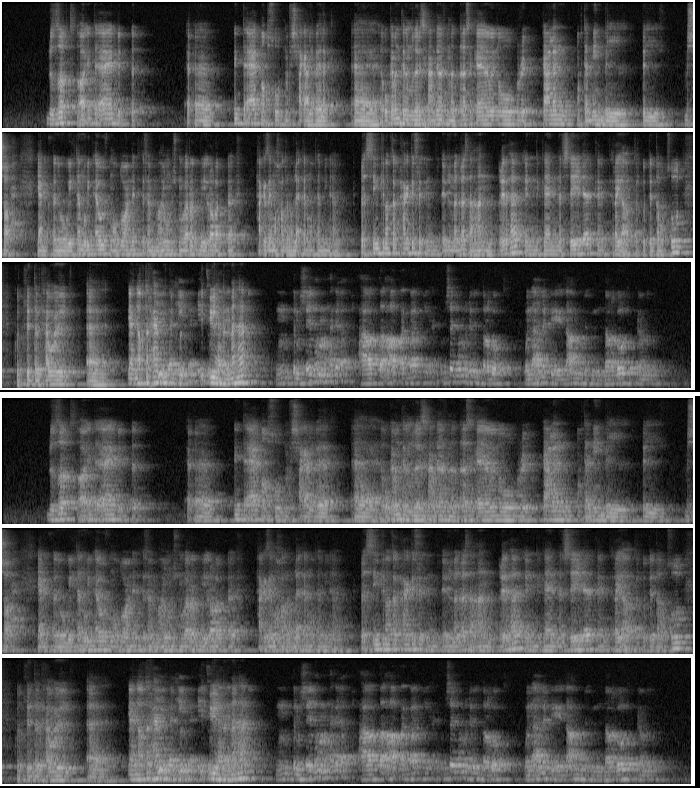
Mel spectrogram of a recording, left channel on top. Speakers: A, on the left (about 55°); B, on the left (about 15°).
A: بالظبط اه انت قاعد بت آه، انت قاعد مبسوط مفيش حاجة على بالك آه، وكمان كان المدرسين عندنا في المدرسة كانوا ر- فعلا مهتمين بال... بال... بالشرح يعني كانوا يهتموا بيك قوي في موضوع ان انت تفهم المعلومة مش مجرد بيقرا لك آه، حاجة زي محاضرة لا كانوا مهتمين قوي بس يمكن اكتر حاجة تفرق إن المدرسة عن غيرها ان كان نفسية كانت رايقة اكتر كنت انت مبسوط كنت انت بتحاول آه، يعني اكتر
B: اكيد
A: حاجة ممكن
B: اكيد
A: كنت
B: اكيد
A: تشيل
B: ما انت
A: همها
B: انت انت مش شايل هم حاجه هقط- هقطعك بقى بدي انت مش شايل هم غير الدرجات وان اهلك يزعلوا من الدرجات والكلام ده كله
